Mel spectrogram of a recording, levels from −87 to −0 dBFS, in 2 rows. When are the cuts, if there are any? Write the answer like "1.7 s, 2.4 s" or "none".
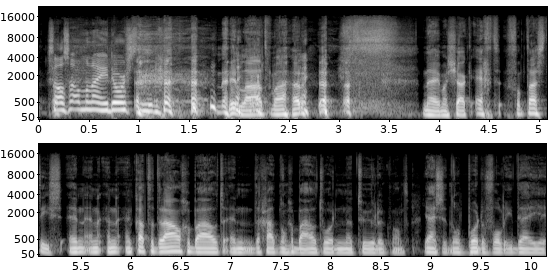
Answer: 7.6 s, 8.9 s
